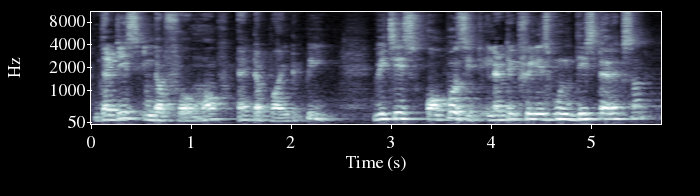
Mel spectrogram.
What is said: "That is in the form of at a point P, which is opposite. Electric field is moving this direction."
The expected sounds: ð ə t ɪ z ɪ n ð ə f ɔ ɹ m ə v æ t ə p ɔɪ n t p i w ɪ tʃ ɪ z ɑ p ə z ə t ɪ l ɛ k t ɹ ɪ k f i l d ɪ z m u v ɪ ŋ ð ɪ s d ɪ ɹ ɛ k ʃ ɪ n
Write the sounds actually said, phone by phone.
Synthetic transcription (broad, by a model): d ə t ɪ z ɪ n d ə f ɔ ɹ m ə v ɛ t ə p ɔɪ n t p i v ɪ tʃ ɪ z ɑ p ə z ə t ɪ l ɛ k t ɹ ɪ k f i l ɪ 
